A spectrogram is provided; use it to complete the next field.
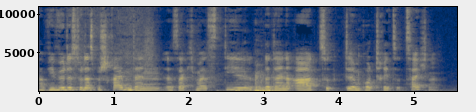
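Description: Over noticeable background noise, a woman speaks at a medium pitch and a moderate pace, with fairly even intonation and hardly any pauses. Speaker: podcast host. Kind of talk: casual interview. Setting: on location in Neukölln.

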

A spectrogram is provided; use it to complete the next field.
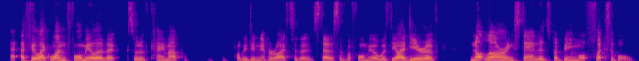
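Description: A man with an Australian accent talks at a fairly quick pace and medium pitch, with ordinary pitch variation. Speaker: philosophy professor. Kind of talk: casual chat.

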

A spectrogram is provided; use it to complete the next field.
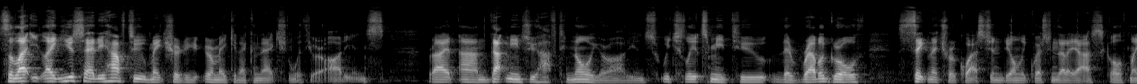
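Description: A man with a Spanish accent talks at a moderate pace and medium pitch, with ordinary pitch variation and big swings in loudness. His tone is bright and sharp, on a very clean recording with a silent background. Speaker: podcast host. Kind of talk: interview.

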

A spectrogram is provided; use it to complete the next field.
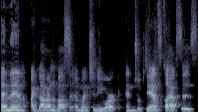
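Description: A man with an American accent at a medium pitch, at a fairly slow pace. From US Northeast, New Jersey. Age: 50s. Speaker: former show dancer. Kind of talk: casual interview.

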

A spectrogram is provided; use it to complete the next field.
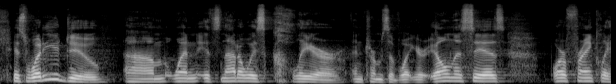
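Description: A man talks with a normal speaking voice, keeping a moderate pace and ordinary pitch variation. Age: 50s. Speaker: pastor. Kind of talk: sermon. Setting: church.

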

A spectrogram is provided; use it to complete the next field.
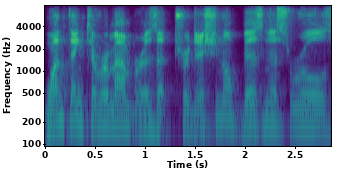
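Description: This man's speech has ordinary pitch variation and a moderate speed. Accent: Michigan. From Michigan, Flint. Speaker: cannabis activist and entrepreneur. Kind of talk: interview. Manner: hesitant fillers (uh).

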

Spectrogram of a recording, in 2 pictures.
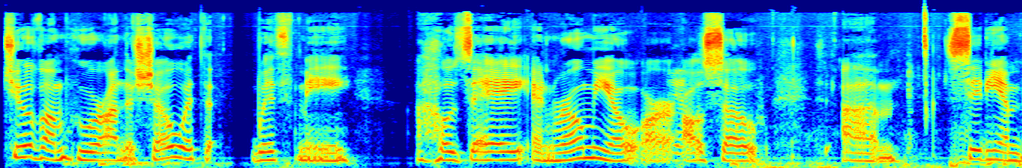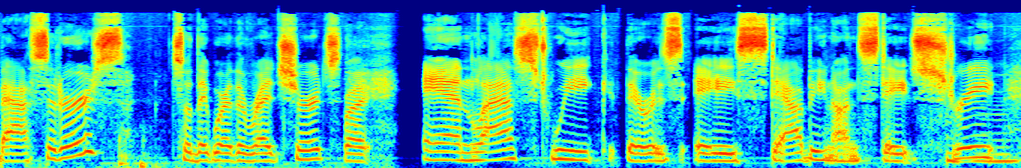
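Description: A woman talks in a plain, everyday voice at a medium pitch with ordinary pitch variation. Her loudness stays very even. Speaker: youth program staff member. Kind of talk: casual chat.

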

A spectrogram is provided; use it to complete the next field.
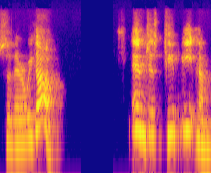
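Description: With ordinary pitch variation, a woman's voice comes across somewhat breathy. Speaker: long distance backpacker. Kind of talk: show-and-tell demonstration.

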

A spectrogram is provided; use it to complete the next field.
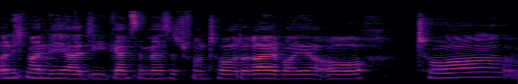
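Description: A woman with a medium pitch speaks at a moderate pace in a plain, everyday voice. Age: 20s. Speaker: podcast co-host. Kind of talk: casual chat.

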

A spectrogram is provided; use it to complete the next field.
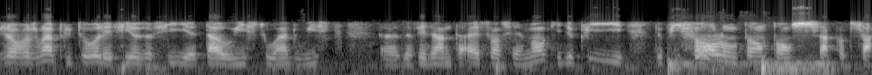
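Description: A man speaks at a fairly slow pace, his loudness swinging widely from moment to moment. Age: 60s. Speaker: physicist and philosopher, author. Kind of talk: interview. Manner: halting, many repetitions.

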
